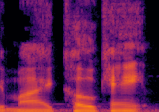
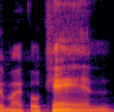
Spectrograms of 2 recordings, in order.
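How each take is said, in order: First: Slow Cockney "My cocaine" for Michael Caine; "My cocaine", the Cockney way he says his name; Michael Caine accent. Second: Said in the usual way. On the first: Shown as a demonstration. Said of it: "in his accent is you say". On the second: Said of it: "the way you say Michael Caine".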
